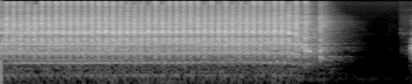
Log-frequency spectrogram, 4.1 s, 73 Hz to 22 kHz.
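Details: Singer Facilita Pro 4423 sewing machine, about eight months old and under warranty: harsh, loud rapid clatter while stitching, persisting despite new thread and needle, lubrication, and a technician's visit.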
